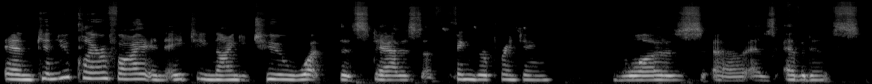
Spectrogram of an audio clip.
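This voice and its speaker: A woman co-hosting a casual discussion, asking measured, precise questions. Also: mid-range voice, fairly even intonation, darkish tone, low-quality recording.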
